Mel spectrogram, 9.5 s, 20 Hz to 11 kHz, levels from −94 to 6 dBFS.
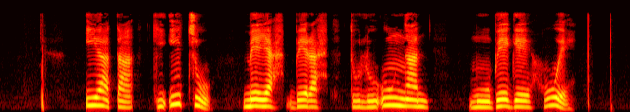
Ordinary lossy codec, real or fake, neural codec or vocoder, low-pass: Opus, 64 kbps; real; none; 7.2 kHz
